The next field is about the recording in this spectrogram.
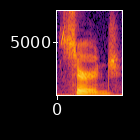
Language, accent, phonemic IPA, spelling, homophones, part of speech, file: English, US, /sɝd͡ʒ/, surge, serge, noun / verb, En-us-surge.ogg
- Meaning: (noun) 1. A sudden transient rush, flood or increase 2. The maximum amplitude of a vehicle's forward/backward oscillation 3. A sudden electrical spike or increase of voltage and current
